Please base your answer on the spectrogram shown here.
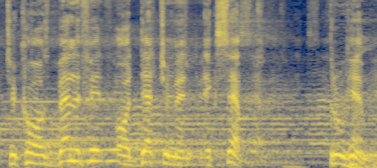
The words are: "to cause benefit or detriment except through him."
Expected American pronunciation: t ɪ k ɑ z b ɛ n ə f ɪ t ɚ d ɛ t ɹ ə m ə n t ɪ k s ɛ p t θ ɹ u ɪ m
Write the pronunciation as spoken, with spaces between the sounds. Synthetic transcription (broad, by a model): t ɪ k ɑ z b ɛ n ə f ɪ t ɚ d ɛ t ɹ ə m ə n t ɪ k s ɛ p t θ ɹ u ɪ m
